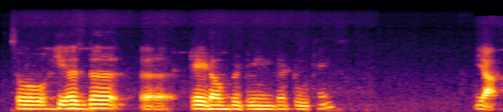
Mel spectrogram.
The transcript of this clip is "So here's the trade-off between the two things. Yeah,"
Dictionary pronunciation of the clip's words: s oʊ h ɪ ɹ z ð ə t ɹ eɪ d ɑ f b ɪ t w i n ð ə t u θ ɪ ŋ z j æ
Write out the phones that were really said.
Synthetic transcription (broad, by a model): s oʊ h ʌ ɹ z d ə t ɹ eɪ d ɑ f b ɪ t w i n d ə t u t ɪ ŋ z j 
